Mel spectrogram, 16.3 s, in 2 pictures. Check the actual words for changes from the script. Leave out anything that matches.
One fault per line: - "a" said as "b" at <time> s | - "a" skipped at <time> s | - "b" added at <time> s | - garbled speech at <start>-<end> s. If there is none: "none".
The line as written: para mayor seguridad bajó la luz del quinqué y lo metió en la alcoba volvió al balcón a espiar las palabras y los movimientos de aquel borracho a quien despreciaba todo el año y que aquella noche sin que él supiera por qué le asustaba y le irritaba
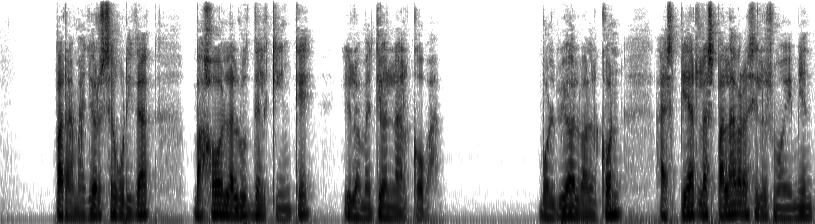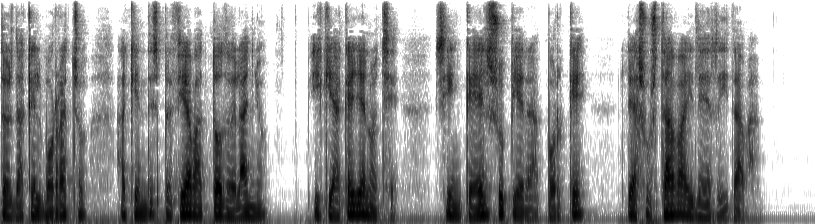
none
